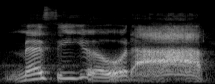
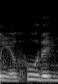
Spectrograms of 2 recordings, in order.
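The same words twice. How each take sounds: First: High, loud, slow call of "Yehuda"; drawn-out call. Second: Said in the usual way. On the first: Real, not acted. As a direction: stretch "Yehuda" into a long teasing shout. Calling out to Yehuda.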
